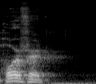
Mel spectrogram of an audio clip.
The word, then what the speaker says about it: Horford: Horford.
